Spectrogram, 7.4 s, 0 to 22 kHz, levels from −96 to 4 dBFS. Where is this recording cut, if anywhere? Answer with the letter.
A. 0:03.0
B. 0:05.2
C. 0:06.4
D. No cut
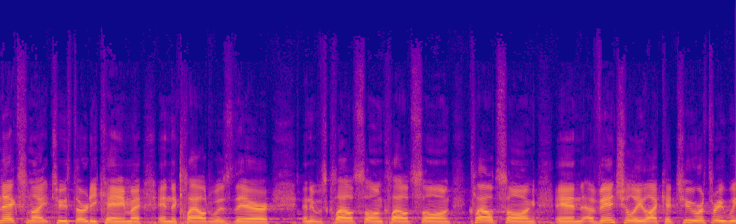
A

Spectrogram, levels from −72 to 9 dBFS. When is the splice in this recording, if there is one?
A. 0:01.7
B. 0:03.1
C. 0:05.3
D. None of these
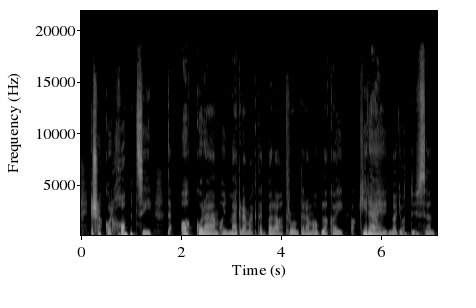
C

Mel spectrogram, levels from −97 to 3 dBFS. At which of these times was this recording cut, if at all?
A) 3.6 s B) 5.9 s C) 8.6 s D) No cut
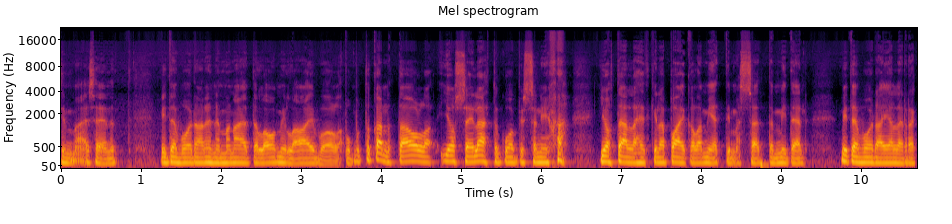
A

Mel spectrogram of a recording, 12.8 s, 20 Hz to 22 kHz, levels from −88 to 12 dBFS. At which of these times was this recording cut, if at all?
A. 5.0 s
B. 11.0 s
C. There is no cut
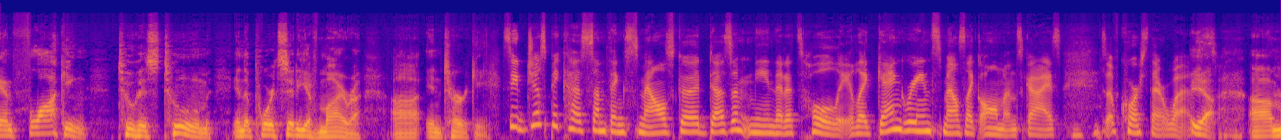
B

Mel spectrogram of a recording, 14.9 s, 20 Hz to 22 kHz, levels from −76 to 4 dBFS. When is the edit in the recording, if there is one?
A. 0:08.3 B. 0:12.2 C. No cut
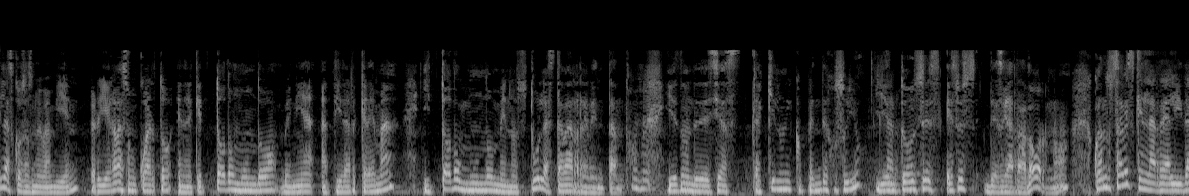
B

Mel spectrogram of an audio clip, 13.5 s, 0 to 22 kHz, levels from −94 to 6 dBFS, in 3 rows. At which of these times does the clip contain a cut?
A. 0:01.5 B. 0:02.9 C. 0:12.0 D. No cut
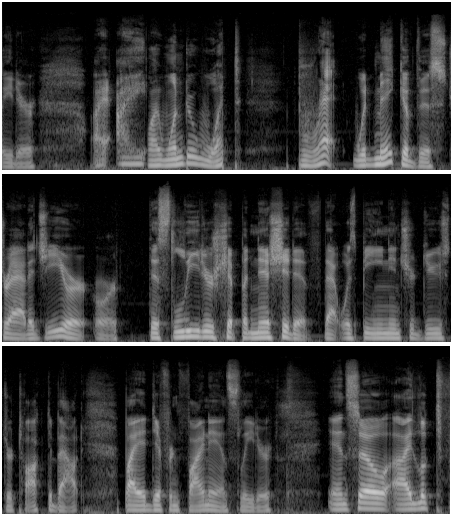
A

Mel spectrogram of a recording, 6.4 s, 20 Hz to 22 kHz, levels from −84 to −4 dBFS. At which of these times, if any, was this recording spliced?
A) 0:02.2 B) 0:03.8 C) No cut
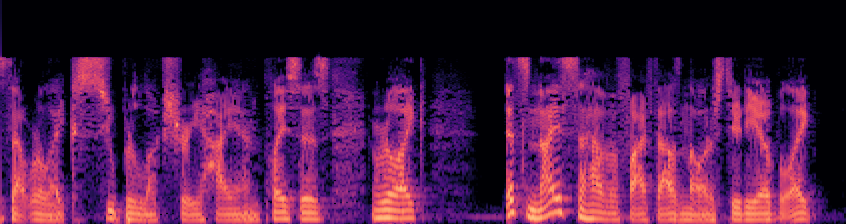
B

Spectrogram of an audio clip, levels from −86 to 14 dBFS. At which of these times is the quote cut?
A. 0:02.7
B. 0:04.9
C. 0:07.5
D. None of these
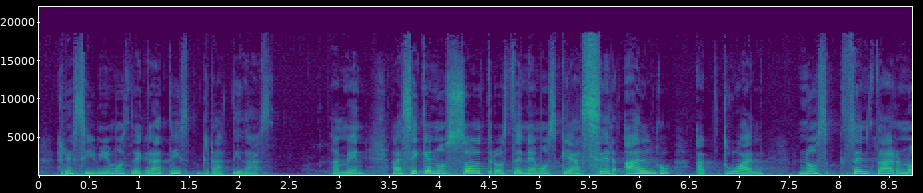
C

